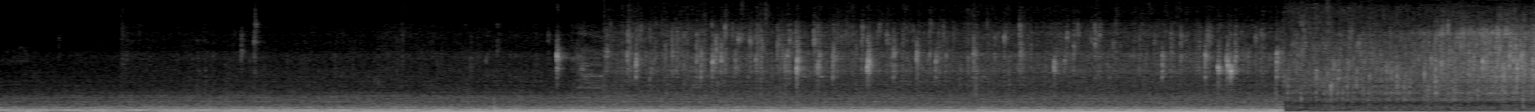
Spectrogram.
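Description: Breaded coot gizzards frying in hot olive oil in a frying pan. The crackling sizzle picks up about six seconds in as pieces go into the oil, and becomes a dense, steady sizzle near the end.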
